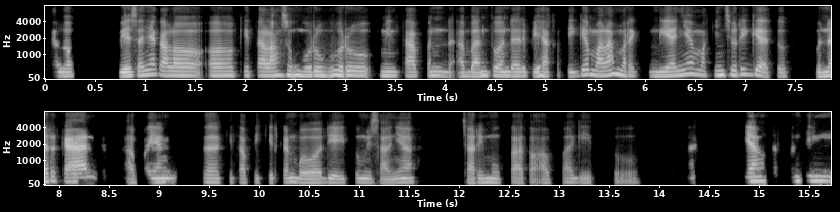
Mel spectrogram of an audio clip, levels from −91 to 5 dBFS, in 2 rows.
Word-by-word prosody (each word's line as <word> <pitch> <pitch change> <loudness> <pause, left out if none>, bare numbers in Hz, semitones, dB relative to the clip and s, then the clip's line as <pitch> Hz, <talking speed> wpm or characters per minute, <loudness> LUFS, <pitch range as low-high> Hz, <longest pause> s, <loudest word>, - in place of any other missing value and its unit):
kalo 150 0 0 0.5
biasanya 170 +7 +4
kalo, 170 -1 +4 0.3
eee, 165 0 +1
kita 165 -1 -4
langsung 170 +2 +2
buru-buru 170 +1 +1
minta 155 -1 +1
pen 160 0 -3
eee, 145 0 -4
bantuan 155 +2 +2
dari 150 0 +2
pihak 150 0 +1
ketiga 150 +8 -1
malah 175 +2 +3
merek 155 -7 -1
dianya 160 +8 +2
makin 180 -1 -3
curiga 195 -3 +3
tuh, 145 0 -8 0.3
"Bener 160 +5 +2
kan! 170 +1 +8 0.3
Apa 130 +2 -8
yang 145 0 +3 0.4
telah 145 0 0
kita 145 -2 -9
pikirkan 145 +1 -6
bahwa 135 0 -1
dia 140 -2 0
itu," 140 - -11
misalnya, 135 +1 -2 0.5
"cari 135 +1 -2
muka 140 -2 -4
atau - - -10 0.2
apa". 70 - -12
Gitu. 65 -2 -10 0.9
Nah. - - -11 0.5
Yang 170 +1 +7
terpenting 190 +1 -6
155 Hz, 150 wpm, -22 LUFS, 145-170 Hz, 0.9 s, kan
